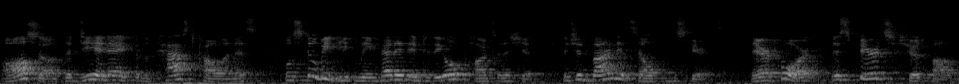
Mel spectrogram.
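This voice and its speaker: A man's voice: a little high, very animated, moderate pace, few pauses. A man playing an earnest, brainy young adventurer in a staged play reading, explaining things wordily. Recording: echoey, distant stage recording, faint noise.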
